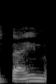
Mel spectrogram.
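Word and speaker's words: bain (בן): Now, in Hebrew, the word is bain, or ben is the way it's written, but bain is pronunciation.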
